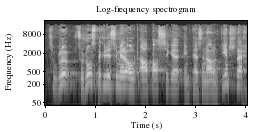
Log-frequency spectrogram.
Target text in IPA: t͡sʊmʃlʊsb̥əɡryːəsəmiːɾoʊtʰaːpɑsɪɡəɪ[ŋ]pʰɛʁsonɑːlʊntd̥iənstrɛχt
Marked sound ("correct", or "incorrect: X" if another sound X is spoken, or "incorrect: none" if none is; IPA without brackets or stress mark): incorrect: m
